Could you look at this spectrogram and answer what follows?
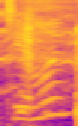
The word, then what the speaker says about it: Tamlin: Wouldn't mind a tampon redemption arc. – Did you say tampon? – Oh, was it Tamlin? – I'm sorry. – Was that, did I say that incorrectly? – I know.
